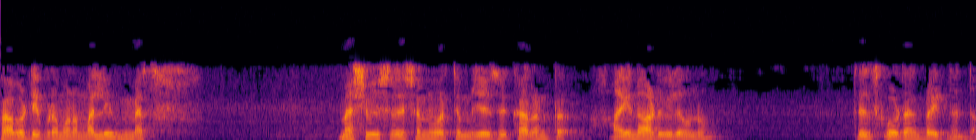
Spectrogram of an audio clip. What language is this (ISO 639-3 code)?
tel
